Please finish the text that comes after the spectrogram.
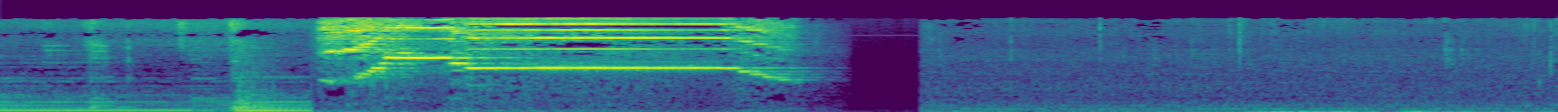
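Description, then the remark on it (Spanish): A knife sharpener's whistle plays a quick rising run of high, bright pan-pipe notes, holds steady for a couple of seconds, then slides back down. A short thump comes before it, and low background noise follows. “El afilador.”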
